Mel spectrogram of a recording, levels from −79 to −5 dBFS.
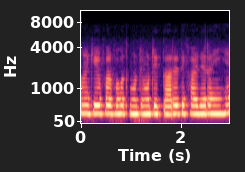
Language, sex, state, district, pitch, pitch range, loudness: Hindi, female, Goa, North and South Goa, 200 Hz, 195-205 Hz, -13 LUFS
